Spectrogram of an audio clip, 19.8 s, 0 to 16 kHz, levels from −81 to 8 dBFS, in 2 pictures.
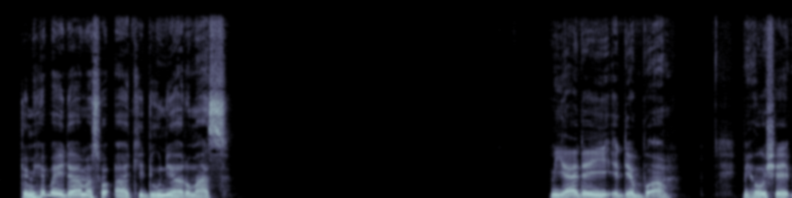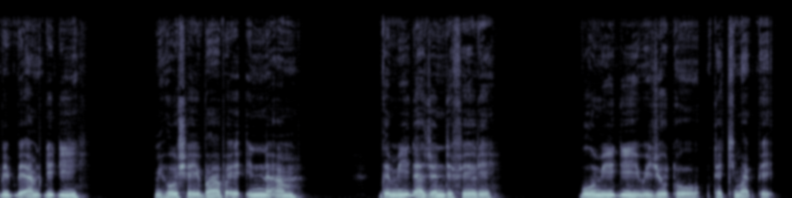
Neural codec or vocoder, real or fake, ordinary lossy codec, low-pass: none; real; none; 14.4 kHz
